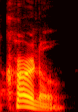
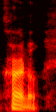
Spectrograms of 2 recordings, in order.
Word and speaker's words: colonel: you look at uh Colonel, you know, as in, you know, like military wise, like Colonel, the way you say it is not the way that it is spelled.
